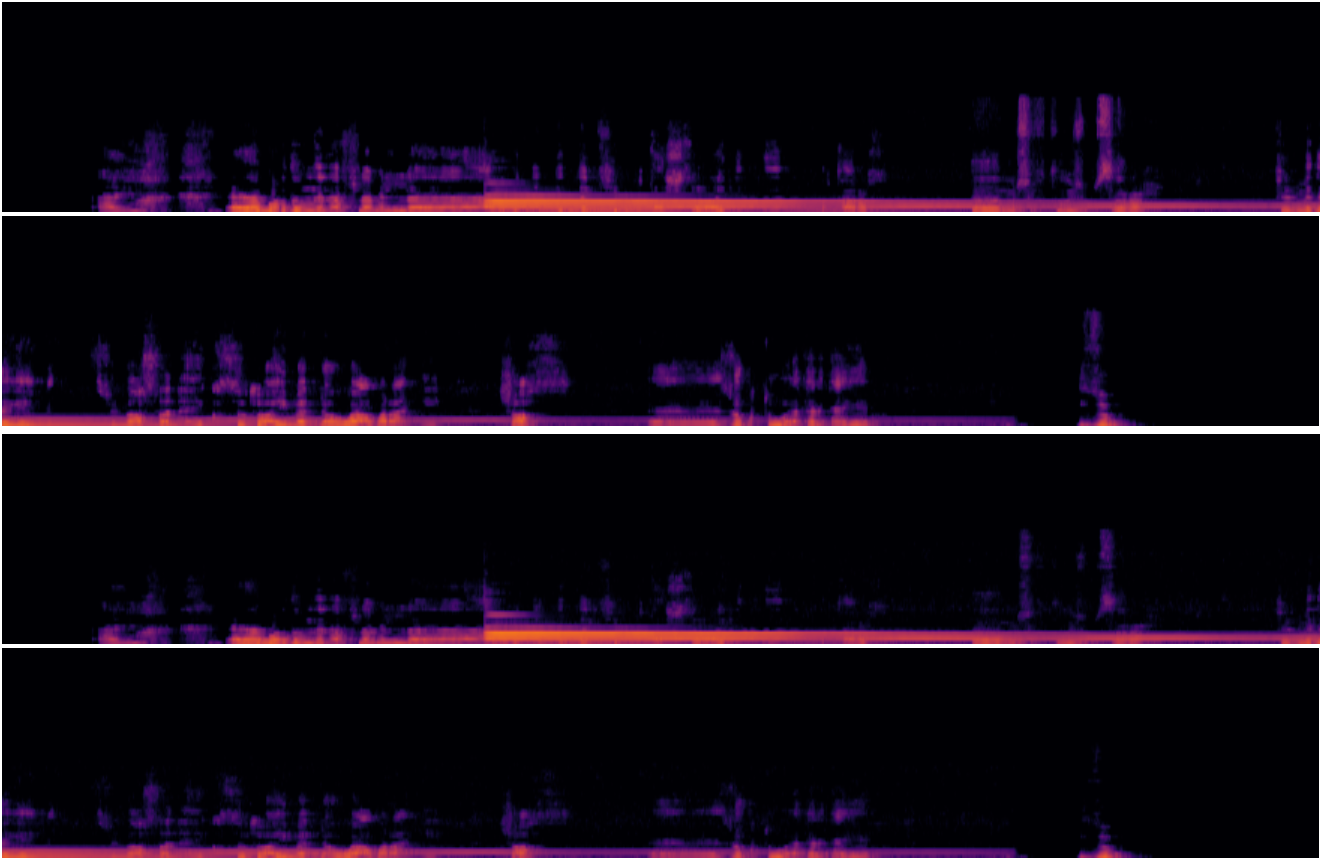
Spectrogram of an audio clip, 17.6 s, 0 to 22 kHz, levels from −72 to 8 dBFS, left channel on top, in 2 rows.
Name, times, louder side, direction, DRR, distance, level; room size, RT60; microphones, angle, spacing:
voice 1, 0.6-5.2 5.6-5.8 8.5-9.2 9.4-11.7 12.1-12.5 13.1-14.6, left 3 dB, 50° left, 1.0 m, -31 dB
sound 1, 3.2-15.5, right 3 dB, 5° right, 0.8 m, -28 dB
voice 2, 6.5-7.7 16.0-16.2, left 2 dB, 80° left, 1.0 m, -33 dB
Keyboard (musical), 8.7-11.8, equal, 55° right, 2.5 m, -33 dB
15.0 x 5.6 x 4.6 m
head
